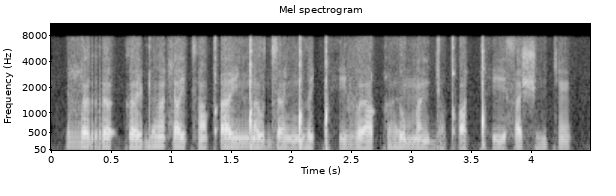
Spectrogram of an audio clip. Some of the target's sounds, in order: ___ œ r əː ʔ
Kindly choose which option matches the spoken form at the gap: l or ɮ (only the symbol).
ɮ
